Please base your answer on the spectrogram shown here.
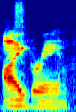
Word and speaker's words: Igraine: Marquis, you and Lady Igraine take that entrance. Excuse me, sir. I believe it's pronounced Igraine.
